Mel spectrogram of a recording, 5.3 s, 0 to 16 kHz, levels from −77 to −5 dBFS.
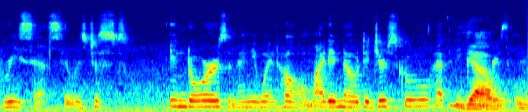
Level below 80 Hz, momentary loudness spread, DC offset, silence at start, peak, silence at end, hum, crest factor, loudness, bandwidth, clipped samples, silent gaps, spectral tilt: -42 dBFS; 13 LU; under 0.1%; 0 s; -2 dBFS; 0 s; none; 20 dB; -22 LUFS; 10.5 kHz; under 0.1%; none; -6.5 dB/octave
